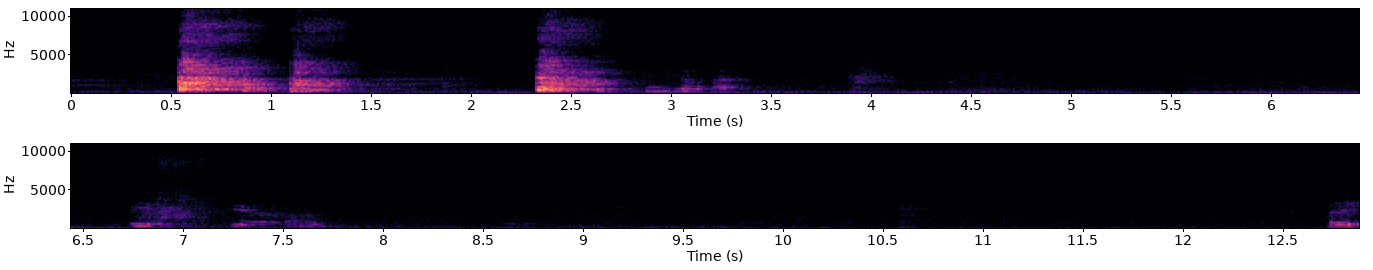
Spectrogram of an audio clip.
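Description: A few strong, forceful coughs in a staged nursing demonstration of deliberate effective coughing to bring up phlegm.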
